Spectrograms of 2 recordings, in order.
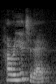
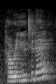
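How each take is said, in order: First: It sounds neutral and comfortable. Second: It sounds warm and eager to connect. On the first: The asker is at ease and neither pushing nor withdrawing. "Neutral, comfortable" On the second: The asker wants to build rapport. "shows trying rapport"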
